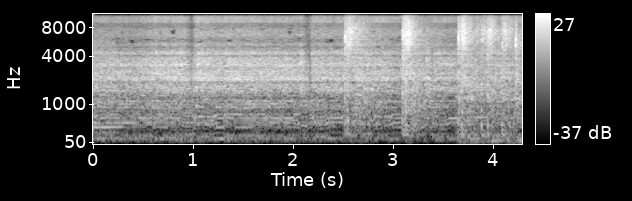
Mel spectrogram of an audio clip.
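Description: Live heavy metal band playing loud distorted electric guitars as a song gets under way, with cymbal crashes about two and a half and three seconds in and the drums coming in hard near the end.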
